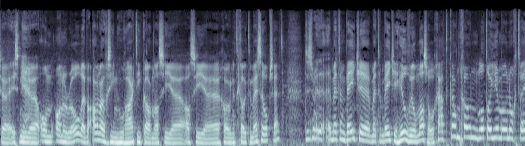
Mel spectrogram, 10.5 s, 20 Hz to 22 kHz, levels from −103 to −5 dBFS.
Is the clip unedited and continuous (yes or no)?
yes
